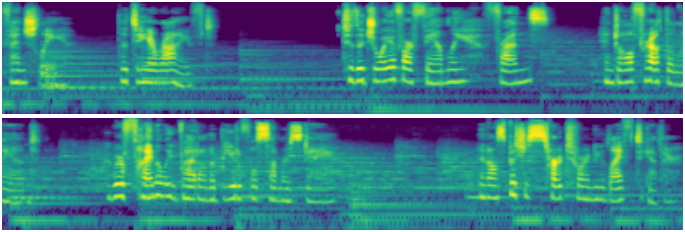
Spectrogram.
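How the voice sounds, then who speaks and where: A woman voicing a gentle, long-lived wife with a soft, tender, plaintive way of speaking in a fan drama dub. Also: on the high side, fairly even intonation, moderate pace, pauses often, close to an everyday voice. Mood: tender, reflective. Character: gentle grieving wife, long-lived, mourning lost friends. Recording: music bed with plucked guitar.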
